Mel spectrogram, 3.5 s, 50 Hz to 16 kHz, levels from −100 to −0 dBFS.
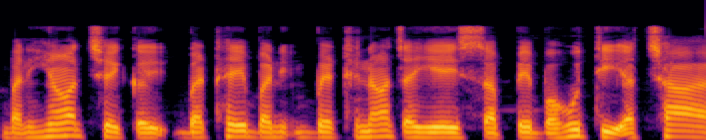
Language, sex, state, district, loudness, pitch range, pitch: Maithili, male, Bihar, Saharsa, -17 LUFS, 130-150 Hz, 135 Hz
